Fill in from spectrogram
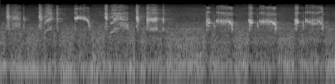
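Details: Long-tailed shrike in active song, used to train captive birds: irregular harsh chatter and arched whistles, then a series of ringing, buzzy phrases repeated every few tenths of a second.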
